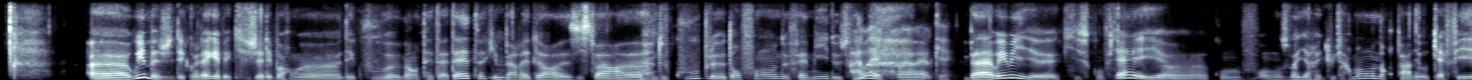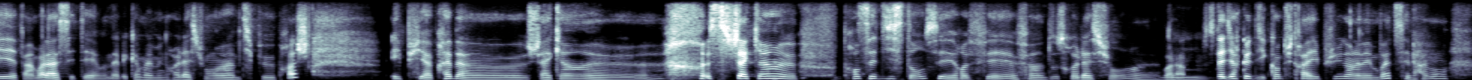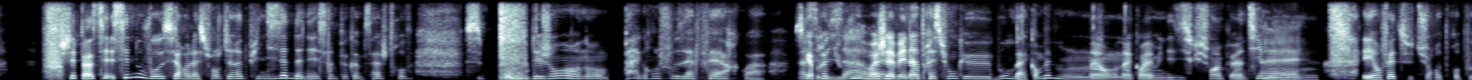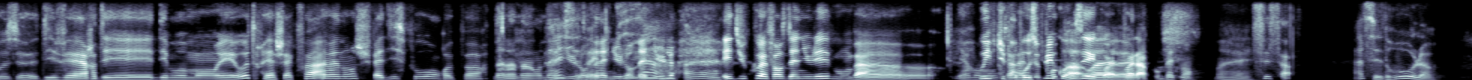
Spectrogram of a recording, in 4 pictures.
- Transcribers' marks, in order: chuckle; chuckle; blowing
- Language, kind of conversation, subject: French, unstructured, Qu’est-ce qui rend tes amitiés spéciales ?
- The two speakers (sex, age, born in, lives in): female, 35-39, France, France; female, 45-49, France, France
